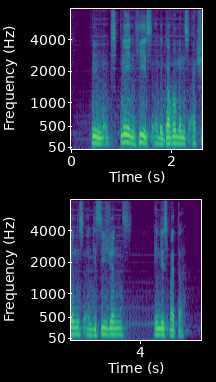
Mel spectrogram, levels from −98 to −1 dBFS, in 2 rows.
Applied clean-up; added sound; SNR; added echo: neural separator model SepFormer DNS4.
